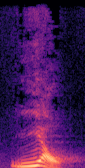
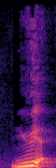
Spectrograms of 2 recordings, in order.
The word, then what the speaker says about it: 钥: This character is today pronounced yao, yao. But dictionaries also list yue as an alternate pronunciation.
